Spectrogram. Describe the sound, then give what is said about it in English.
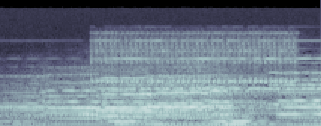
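A wall-mounted telephone rings with a continuous bright, high electronic trill lasting about two seconds over a steady background, then stops. “The phone rings on the wall.”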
